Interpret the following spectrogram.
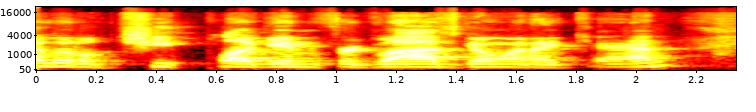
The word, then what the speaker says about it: Glasgow: I'll get my little cheap plug in for Glasgow when I can.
